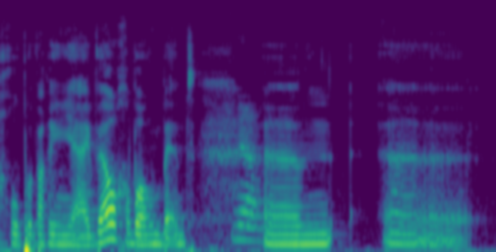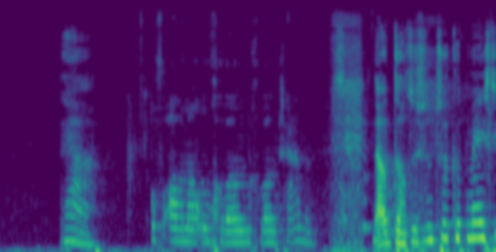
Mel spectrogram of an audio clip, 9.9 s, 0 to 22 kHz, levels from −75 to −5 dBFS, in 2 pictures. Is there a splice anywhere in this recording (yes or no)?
no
